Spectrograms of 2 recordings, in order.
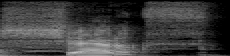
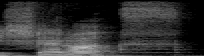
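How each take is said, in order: First: "xerox" said XÉ-rox; stress on first syllable. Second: "xerox" said xe-RÓX; stress on last syllable. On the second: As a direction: open stressed ROX in "xerox". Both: Shown as a demonstration. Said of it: "dupla maneira de pronunciar".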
